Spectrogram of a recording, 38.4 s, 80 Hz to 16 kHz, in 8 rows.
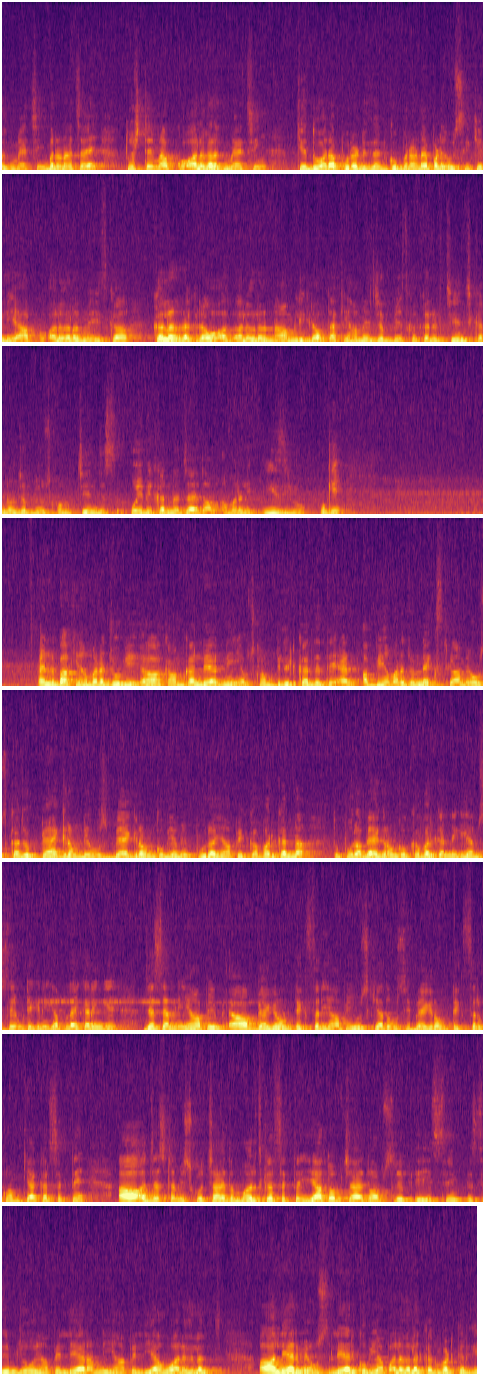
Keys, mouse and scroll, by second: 6.4 click, 14.1 v, 14.7 click, 15.4 shift+click, 16.0 right click, 17.2 click, 22.2-23.4 scroll down 1, 24.9 click, 27.1 click, 35.2 click.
